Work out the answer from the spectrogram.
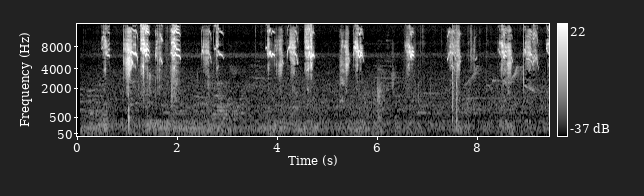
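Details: House sparrow nestlings in a birdhouse chirping for food: high, thin, buzzy squeaks in quick clustered bursts about every half second, over a low steady background rumble.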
